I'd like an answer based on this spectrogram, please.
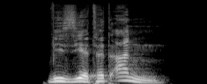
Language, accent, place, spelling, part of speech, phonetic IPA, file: German, Germany, Berlin, visiertet an, verb, [viˌziːɐ̯tət ˈan], De-visiertet an.ogg
- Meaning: inflection of anvisieren: 1. second-person plural preterite 2. second-person plural subjunctive II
